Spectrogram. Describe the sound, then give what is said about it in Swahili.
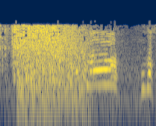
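Heavy-weapons gunfire during a military exercise in a forest in the DRC: a loud, sustained burst of rapid fire lasting over a second, with voices rising over its tail and after it. “likiwa linafanya mazoezi katika misitu ya DRC kwa kutumia silaha nzito”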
